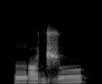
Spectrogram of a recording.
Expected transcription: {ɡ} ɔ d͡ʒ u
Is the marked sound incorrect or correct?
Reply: incorrect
